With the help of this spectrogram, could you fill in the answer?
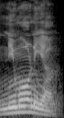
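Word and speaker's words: pneumonia: അപ്പോൾ ഒരു വേർഡിൻ്റെ തുടക്കത്തിൽ പി എൻ അല്ലെങ്കിൽ പി എസ് വന്നു കഴിഞ്ഞാൽ അവിടെ പ സൗണ്ട് സൈലൻ്റ് ആയിരിക്കും. ന്യൂമോണിയ, സാം, സിഡോണിം, ന്യൂമാറ്റിക്, സൈക്കോളജി, ഇതിലൊക്കെ പിന്നെ പി എന്നും പി എസുമാണ് തുടക്കത്തിൽ വരുന്നത്.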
